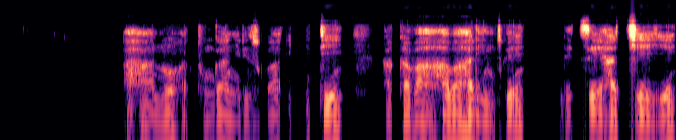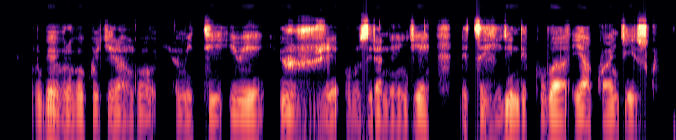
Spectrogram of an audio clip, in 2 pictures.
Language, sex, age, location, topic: Kinyarwanda, male, 25-35, Kigali, health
